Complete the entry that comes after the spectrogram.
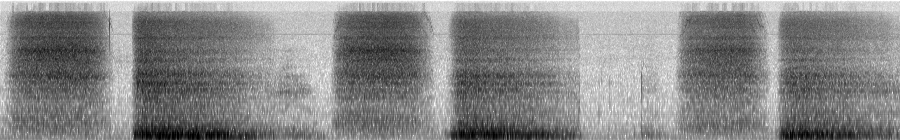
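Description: Slow, deep belly breaths drawn in and let out through the nose in a guided relaxation, three full cycles of steady inhales and heavier exhales with short pauses between. The breathing is close and soft, with nothing else around it.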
